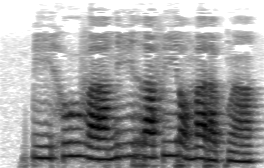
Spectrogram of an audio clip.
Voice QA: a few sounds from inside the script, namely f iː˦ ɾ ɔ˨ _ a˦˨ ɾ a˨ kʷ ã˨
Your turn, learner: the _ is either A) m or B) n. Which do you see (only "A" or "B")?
A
